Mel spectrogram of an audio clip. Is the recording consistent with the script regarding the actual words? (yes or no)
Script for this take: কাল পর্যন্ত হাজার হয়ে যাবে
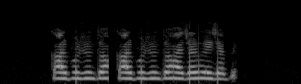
no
